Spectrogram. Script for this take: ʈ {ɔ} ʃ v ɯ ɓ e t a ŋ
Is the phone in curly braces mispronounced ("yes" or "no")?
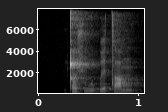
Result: yes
